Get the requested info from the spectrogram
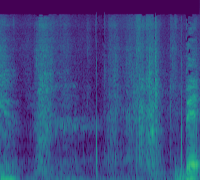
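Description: Faint rustling and handling noise, with one light click about a second in, between a man's words.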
